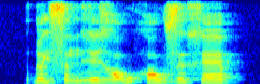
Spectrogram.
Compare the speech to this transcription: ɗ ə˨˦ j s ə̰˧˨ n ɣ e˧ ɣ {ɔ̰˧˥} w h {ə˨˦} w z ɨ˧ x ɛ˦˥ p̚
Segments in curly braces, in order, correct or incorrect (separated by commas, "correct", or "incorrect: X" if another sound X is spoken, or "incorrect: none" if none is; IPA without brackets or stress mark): correct, incorrect: ɔ˨˦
